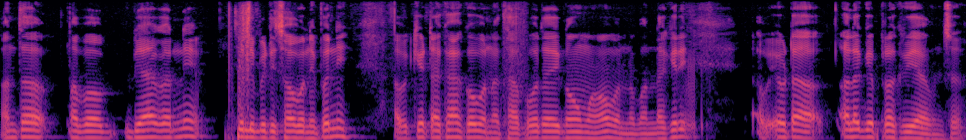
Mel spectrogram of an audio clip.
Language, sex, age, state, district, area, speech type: Nepali, male, 30-45, West Bengal, Darjeeling, rural, spontaneous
